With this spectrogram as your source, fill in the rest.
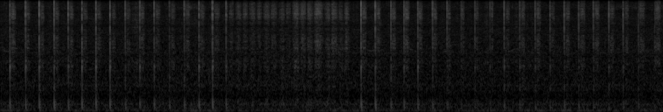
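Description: A black wooden graphite pencil makes short fur strokes above an eye on a sheet of drawing paper. It produces a quick, uneven series of dry, scratchy taps and scrapes over a soft, low background. Each stroke is a brief, bright scratch that dies away almost instantly.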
